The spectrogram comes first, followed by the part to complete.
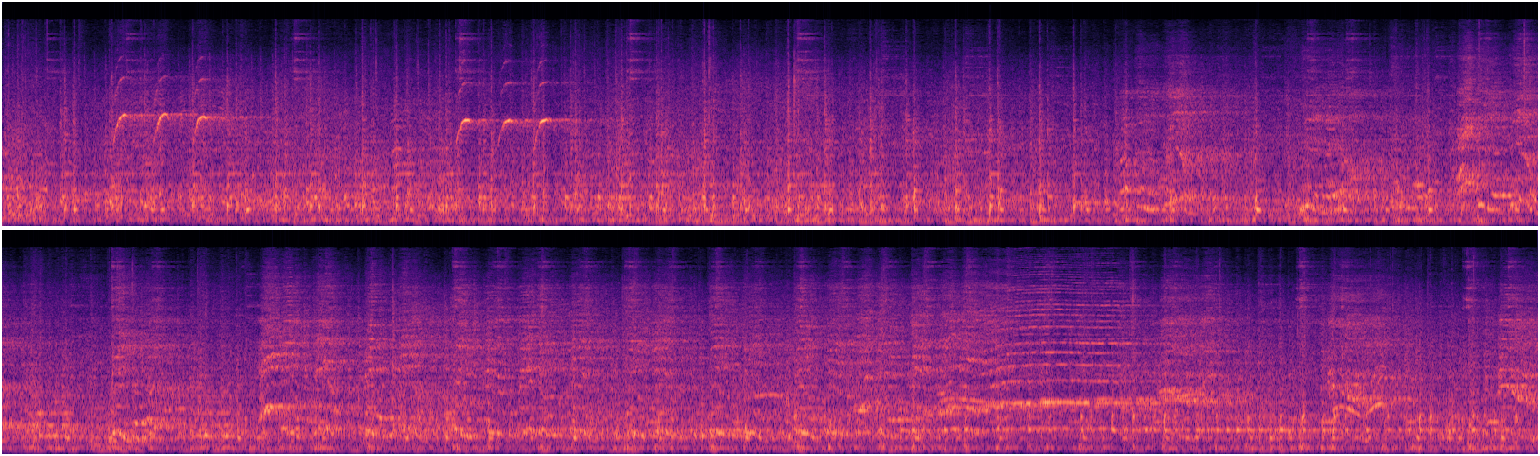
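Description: Many djembes played together in a drum-circle jam: a steady, dense rhythm of hand-struck drumheads. Voices call and sing over the drumming in the second half.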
